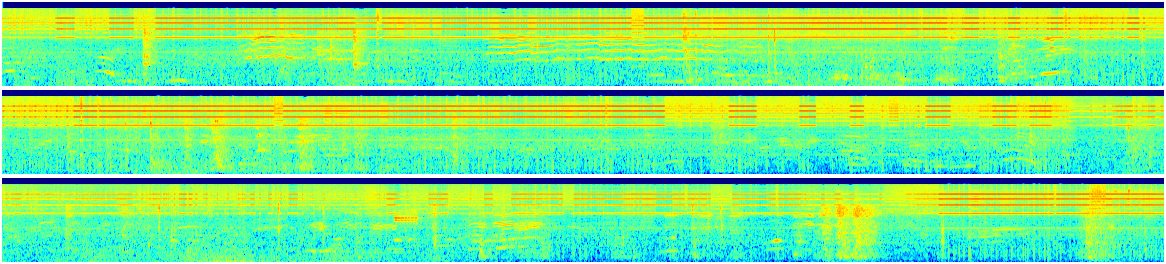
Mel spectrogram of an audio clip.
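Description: Young women shout and call to one another across an open field in the distance.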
